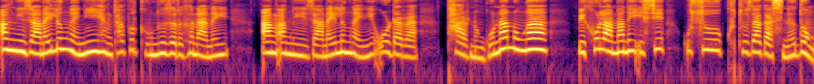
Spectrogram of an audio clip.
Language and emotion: Bodo, fearful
